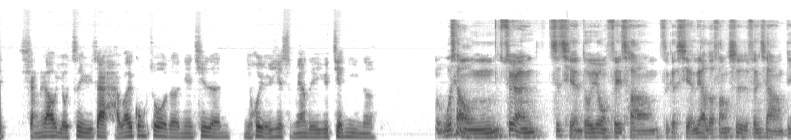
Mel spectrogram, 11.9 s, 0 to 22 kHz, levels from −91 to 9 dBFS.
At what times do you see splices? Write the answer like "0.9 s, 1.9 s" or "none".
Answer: 6.5 s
